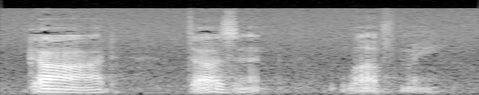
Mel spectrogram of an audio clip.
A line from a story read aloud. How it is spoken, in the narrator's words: whispering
